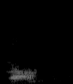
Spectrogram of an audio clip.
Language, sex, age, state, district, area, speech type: Hindi, female, 60+, Bihar, Madhepura, rural, conversation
